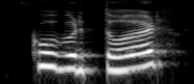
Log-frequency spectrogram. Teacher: estresse mas não é a sílaba forte ainda continua exatamente tonica normalmente são mais abertas ou então pelo menos ouvem-se não são reduzidas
